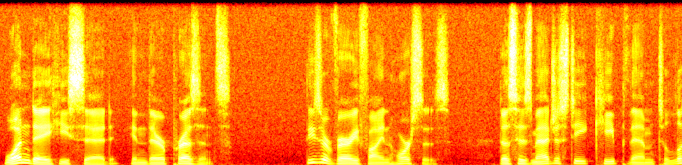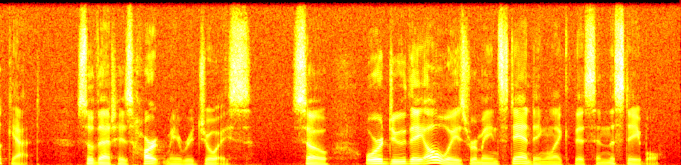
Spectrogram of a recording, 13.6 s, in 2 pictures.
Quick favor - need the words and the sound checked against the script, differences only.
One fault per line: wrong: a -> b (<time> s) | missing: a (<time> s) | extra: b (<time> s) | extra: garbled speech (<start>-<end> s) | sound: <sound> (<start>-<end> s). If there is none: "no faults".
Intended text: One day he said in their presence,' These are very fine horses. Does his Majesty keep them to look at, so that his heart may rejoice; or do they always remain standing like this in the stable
extra: so (9.7 s)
